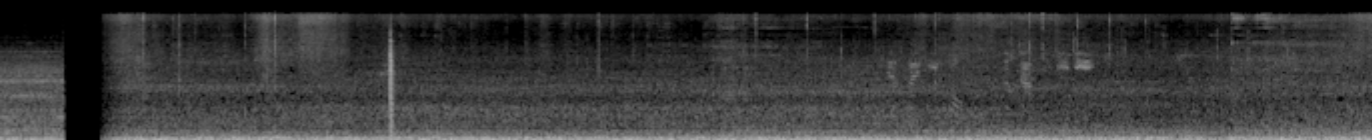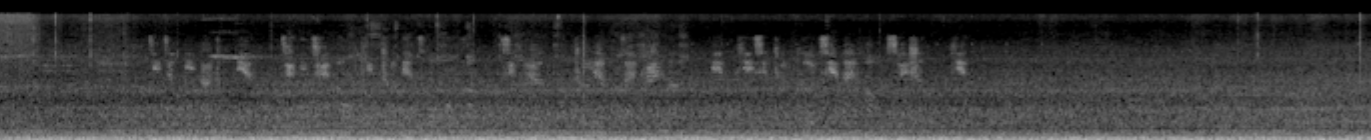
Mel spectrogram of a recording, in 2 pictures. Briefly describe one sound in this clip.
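A vehicle's engine rumbles steadily, heard from inside while driving.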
